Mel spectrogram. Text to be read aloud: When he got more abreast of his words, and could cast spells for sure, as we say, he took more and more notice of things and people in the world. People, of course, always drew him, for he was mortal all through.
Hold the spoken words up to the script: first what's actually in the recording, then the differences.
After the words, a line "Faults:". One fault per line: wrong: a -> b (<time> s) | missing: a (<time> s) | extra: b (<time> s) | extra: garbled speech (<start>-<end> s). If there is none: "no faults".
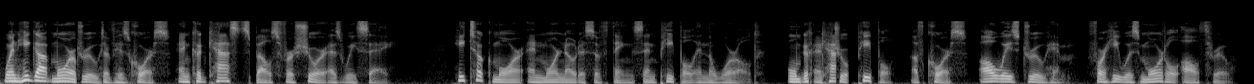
When he got more drew of his course, and could cast spells for sure, as we say, he took more and more notice of things and people in the world. [garbled] People, of course, always drew him, for he was mortal all through.
Faults:
wrong: abreast -> drew (0.7 s)
wrong: words -> course (1.3 s)
extra: garbled speech (7.9-8.5 s)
